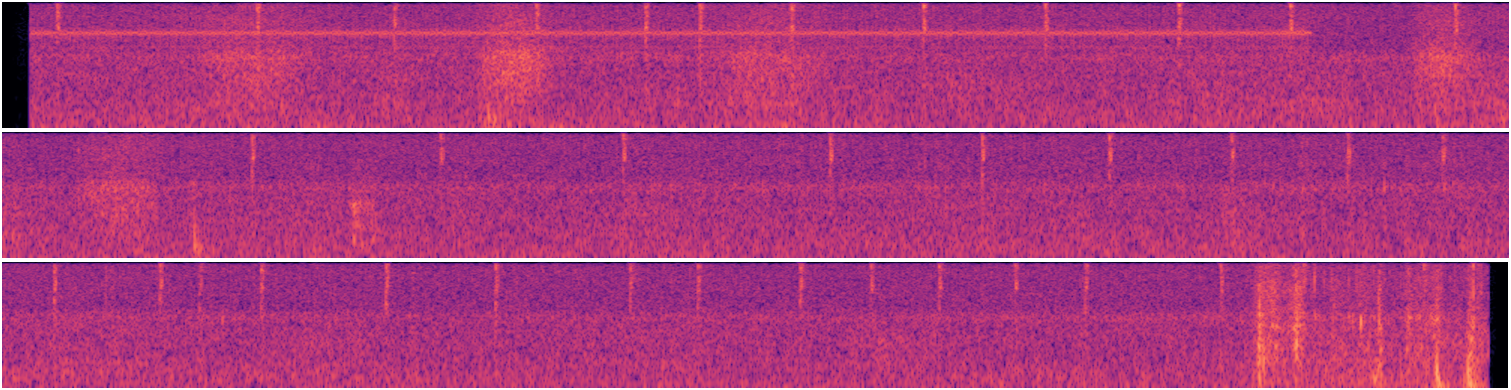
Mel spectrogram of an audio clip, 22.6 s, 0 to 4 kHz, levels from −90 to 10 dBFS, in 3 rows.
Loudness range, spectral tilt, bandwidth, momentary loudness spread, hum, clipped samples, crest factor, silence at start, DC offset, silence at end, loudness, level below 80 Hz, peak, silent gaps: 5 LU; -2 dB/octave; 4 kHz; 9 LU; none; under 0.1%; 22 dB; 0.15 s; under 0.1%; 0.1 s; -22 LUFS; -36 dBFS; 0 dBFS; none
